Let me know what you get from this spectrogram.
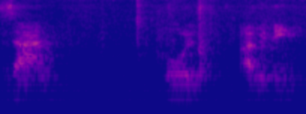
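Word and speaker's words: Zain Ul Abidin: Zan Ul Abidin. Did I pronounce it right?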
